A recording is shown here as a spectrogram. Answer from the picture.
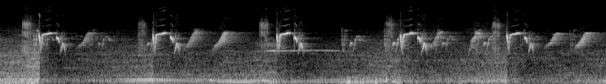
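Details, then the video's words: Grey prinia (prenjak klawu) singing steadily as a lure to trigger other prinias: bursts of rising, rasping upslurs with high ticks, roughly every 1.2 seconds, a brief low hum in the middle. "PANCINGAN PRENJAK KLAWU GACOR, NGALUN BIKIN PRENJAK CEPAT BUNYI"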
